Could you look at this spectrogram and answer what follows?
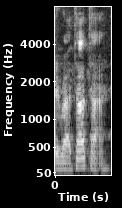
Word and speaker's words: Rattata: tell you the pronunciation I think it's a ratata not rat attacks but you never know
